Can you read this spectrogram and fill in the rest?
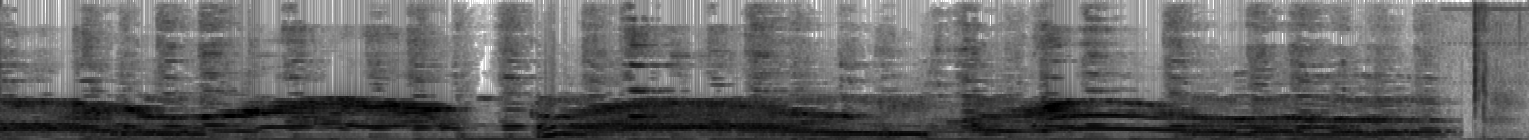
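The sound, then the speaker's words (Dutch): Loud, drawn-out roaring growls from people imitating a dinosaur, left as messages on a voicemail: three long wavering bellows in a row with a rhythmic low rumble underneath, ending abruptly. “en dat mensen konden deelnemen door hun beste dinosaurusbrul op zijn voicemail achter te laten.”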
